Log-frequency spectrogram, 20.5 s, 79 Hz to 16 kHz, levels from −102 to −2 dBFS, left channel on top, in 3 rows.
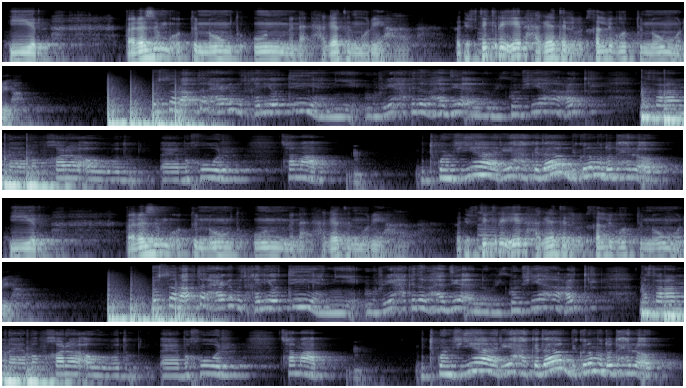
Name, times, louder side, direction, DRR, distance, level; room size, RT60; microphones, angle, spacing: voice 1, 0.1-0.6 1.2-4.1 4.8-7.0, left 3 dB, 30° left, 11 dB, 0.3 m, -32 dB
sound 1, 7.9-8.8 13.2-14.1, left 1 dB, 50° left, 0.8 m, -28 dB
voice 2, 8.3-12.6 13.2-16.0 16.4-16.8 17.8-20.1, right 3 dB, 30° right, 8 dB, 0.6 m, -37 dB
7.7 x 6.8 x 2.9 m, 0.83 s
head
